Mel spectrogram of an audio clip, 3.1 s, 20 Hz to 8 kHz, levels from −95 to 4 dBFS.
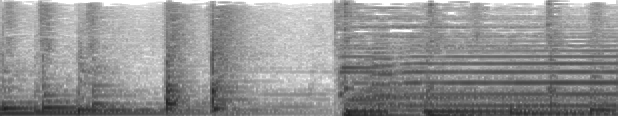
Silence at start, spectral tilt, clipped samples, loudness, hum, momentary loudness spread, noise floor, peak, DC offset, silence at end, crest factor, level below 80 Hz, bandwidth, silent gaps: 0 s; -6.5 dB/octave; under 0.1%; -19 LUFS; none; 7 LU; -38 dBFS; 0 dBFS; under 0.1%; 0 s; 18 dB; -26 dBFS; 8 kHz; none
